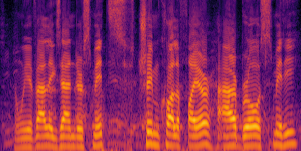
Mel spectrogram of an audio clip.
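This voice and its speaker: A man giving live commentary on greyhound coursing from an outdoor field, brisk and rising with excitement during the runs. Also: on the high side. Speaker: race commentator.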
